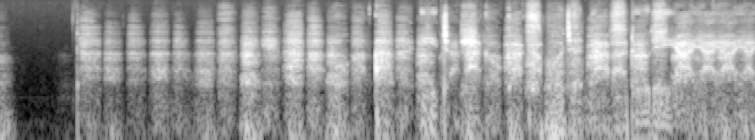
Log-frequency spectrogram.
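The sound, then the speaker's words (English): Exaggerated heavy breathing, loud: a person puffs rapid, rhythmic in-and-out breaths with raspy panting gasps, starting after a brief silence and continuing steadily to the end. “They said no breathing.”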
